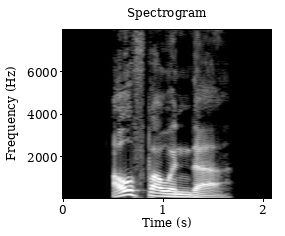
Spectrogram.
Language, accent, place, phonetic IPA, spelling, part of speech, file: German, Germany, Berlin, [ˈaʊ̯fˌbaʊ̯əndɐ], aufbauender, adjective, De-aufbauender.ogg
- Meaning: inflection of aufbauend: 1. strong/mixed nominative masculine singular 2. strong genitive/dative feminine singular 3. strong genitive plural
